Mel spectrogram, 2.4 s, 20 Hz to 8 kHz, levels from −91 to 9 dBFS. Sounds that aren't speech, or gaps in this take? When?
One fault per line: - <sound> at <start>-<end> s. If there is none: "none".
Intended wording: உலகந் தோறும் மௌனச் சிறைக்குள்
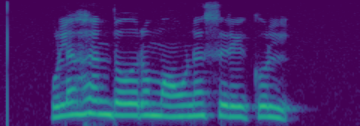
none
